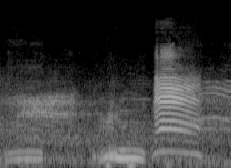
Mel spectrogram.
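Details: Sheep and lambs of a large field flock: low, flat ewe bleats at first, a pause, then a sudden loud, high, quavering lamb bleat rising above a deeper voice.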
